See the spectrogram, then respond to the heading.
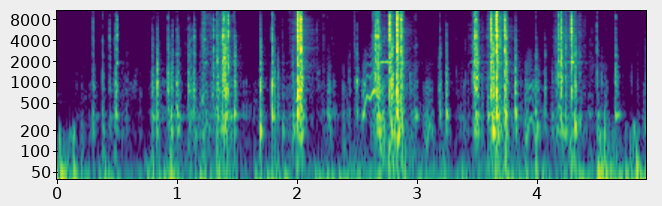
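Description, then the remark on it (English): Plastic gears inside the chest of a 16-inch Playskool Big Frank (Frankenstein's monster) toy from 1992 are spun by hand, with a rapid, rattling clatter of dry clicks coming in uneven bursts that swell and fade over several seconds, with no talking. “And when you open up his chest, there's a bunch of gears. I'll spin the gears for you.”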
